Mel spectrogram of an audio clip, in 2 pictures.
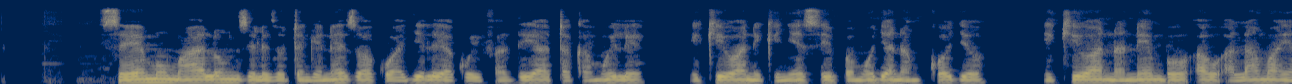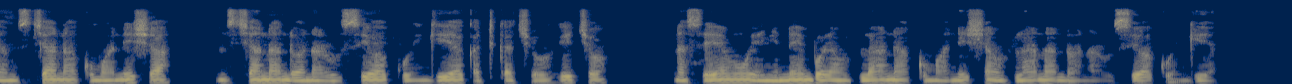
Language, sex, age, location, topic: Swahili, male, 25-35, Dar es Salaam, government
